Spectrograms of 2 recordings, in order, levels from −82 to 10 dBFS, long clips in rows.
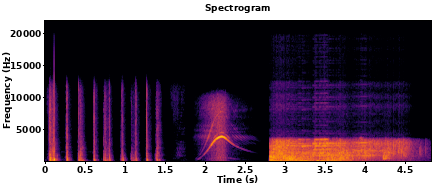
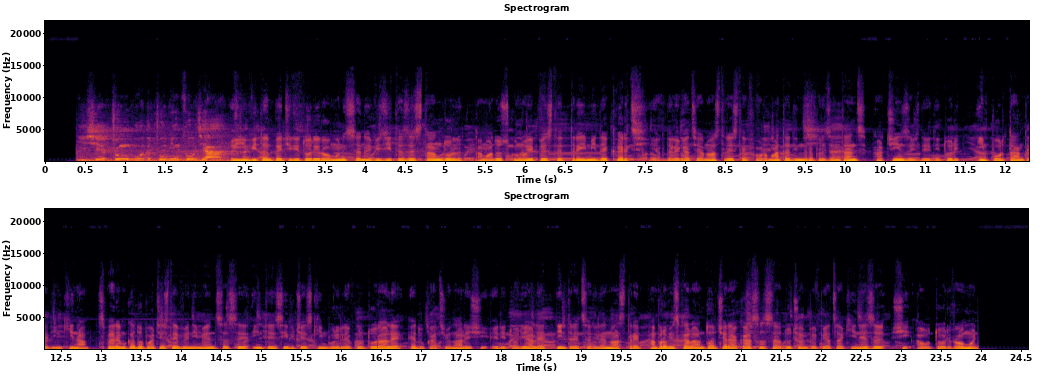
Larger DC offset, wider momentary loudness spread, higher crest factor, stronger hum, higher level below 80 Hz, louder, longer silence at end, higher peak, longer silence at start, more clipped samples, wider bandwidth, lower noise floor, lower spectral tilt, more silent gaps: neither; first, 20 LU vs 7 LU; about the same, 16 dB vs 16 dB; neither; first, -28 dBFS vs -50 dBFS; first, -13 LUFS vs -19 LUFS; second, 0.25 s vs 0.6 s; first, 0 dBFS vs -4 dBFS; second, 0.05 s vs 0.4 s; neither; first, 13 kHz vs 10.5 kHz; second, -58 dBFS vs -68 dBFS; second, -3.5 dB/octave vs -8 dB/octave; neither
